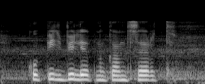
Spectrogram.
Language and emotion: Russian, neutral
